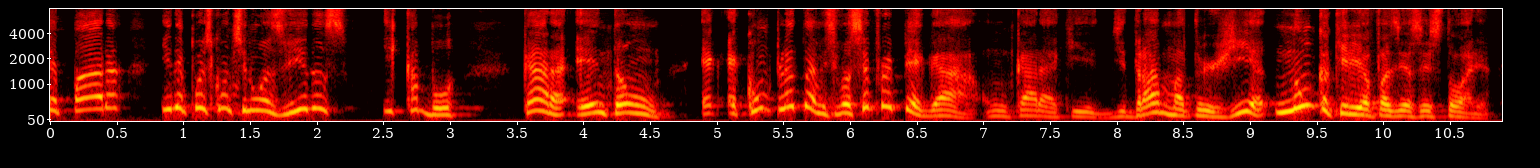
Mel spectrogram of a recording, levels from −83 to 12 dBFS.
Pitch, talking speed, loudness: 220 Hz, 155 wpm, -26 LUFS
